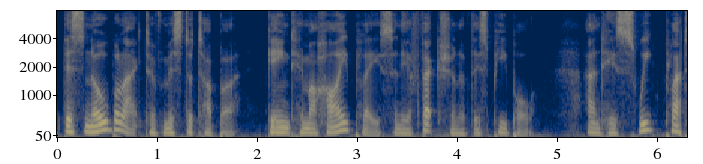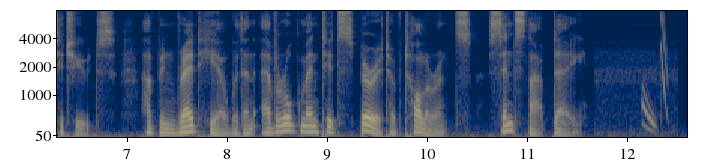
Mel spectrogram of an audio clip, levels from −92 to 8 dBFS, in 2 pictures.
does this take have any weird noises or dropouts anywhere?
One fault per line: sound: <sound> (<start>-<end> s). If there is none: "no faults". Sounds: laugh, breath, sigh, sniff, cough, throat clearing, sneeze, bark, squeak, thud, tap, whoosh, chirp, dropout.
sound: chirp (12.1-12.4 s)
